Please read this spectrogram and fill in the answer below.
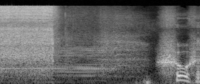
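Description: Water jet spraying onto a painted car hood: a steady hiss that cuts off suddenly about half a second in.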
